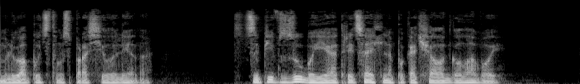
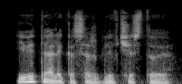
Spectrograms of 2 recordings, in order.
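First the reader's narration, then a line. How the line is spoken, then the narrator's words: Gloomy. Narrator (Russian): мрачно сказала Ленка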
